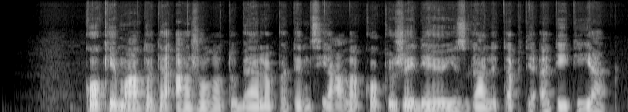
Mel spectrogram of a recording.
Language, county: Lithuanian, Panevėžys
